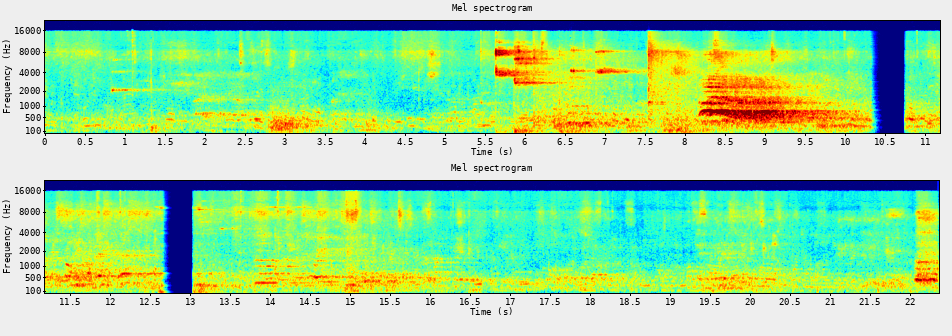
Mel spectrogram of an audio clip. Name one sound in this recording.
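Badminton rackets strike a shuttlecock back and forth.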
